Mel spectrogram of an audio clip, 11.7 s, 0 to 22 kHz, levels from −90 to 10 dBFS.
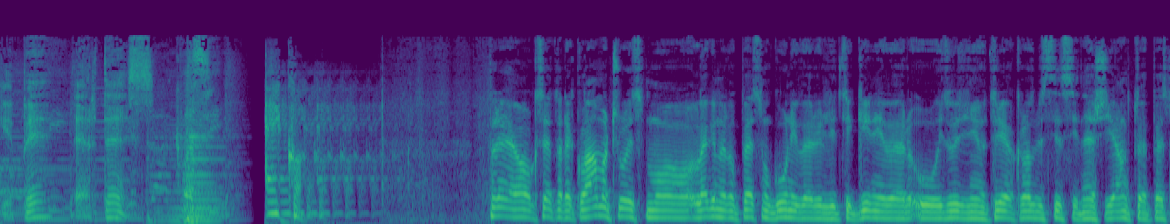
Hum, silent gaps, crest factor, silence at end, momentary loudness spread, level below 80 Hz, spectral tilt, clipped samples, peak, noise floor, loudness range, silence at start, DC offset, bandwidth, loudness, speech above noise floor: none; 2.53-2.64 s; 16 dB; 0 s; 9 LU; -46 dBFS; -5.5 dB/octave; under 0.1%; -8 dBFS; -50 dBFS; 7 LU; 0 s; under 0.1%; 11.5 kHz; -23 LUFS; 27 dB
